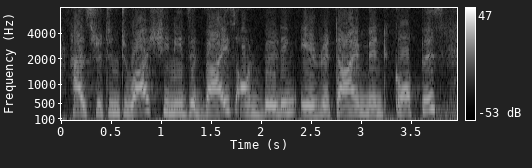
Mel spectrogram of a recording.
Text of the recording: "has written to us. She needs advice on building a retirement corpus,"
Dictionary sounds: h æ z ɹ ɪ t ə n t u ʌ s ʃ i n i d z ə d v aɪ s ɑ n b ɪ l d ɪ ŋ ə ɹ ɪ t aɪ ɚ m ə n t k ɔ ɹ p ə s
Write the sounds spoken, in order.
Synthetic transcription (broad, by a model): h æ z ɹ ɪ t ə n t u ʌ s ʃ i n i d z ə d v aɪ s ɑ n b ɪ l d ɪ ŋ ə ɹ ɪ t aɪ ɚ m ə n t k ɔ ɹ p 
